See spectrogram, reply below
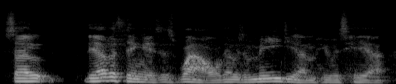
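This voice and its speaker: A man's voice: fairly low pitch, moderate pace. A man chatting casually on a ghost-hunting live stream, explaining things in a conversational, sceptical way.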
